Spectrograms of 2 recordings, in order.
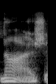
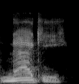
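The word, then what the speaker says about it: Nagy: about Naj is pronounced Naj it is it is spelled n-a-g-y like like Naggy or Naji but it's pronounced Naj I've had many Patron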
